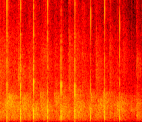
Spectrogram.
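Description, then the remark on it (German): A crowd applauds the band steadily, with a rhythmic pattern of sharp, evenly spaced claps standing out over a continuous wash of softer clapping, moderately loud, with no one talking. “Vielen Dank der Band. War ganz toll. Können wir mal klatschen.”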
